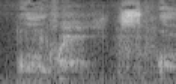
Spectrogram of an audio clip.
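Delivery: whispered go away. Acted. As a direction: hiss it under the breath. Whispered shooing.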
